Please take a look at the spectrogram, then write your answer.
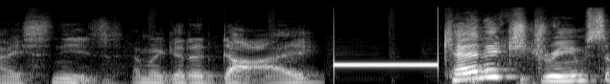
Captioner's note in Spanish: pitidos de transmisión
